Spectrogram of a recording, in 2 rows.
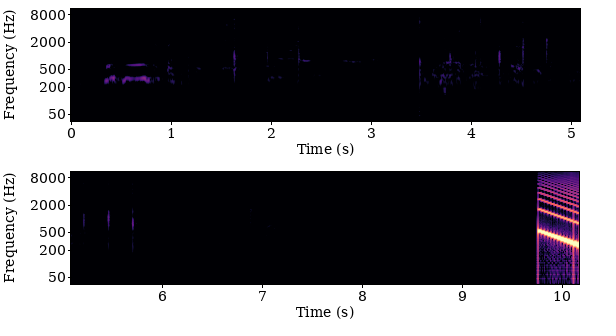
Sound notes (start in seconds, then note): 1.3 audience applauding; 7.6 vintage arcade game sound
